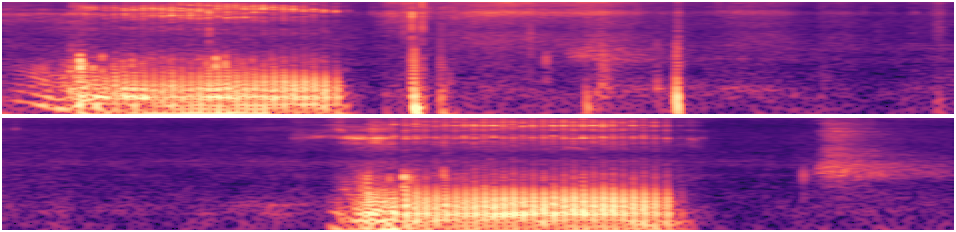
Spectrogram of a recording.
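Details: A sleeping Boston Terrier snoring: two long rattling snores, each about one and a half seconds of rapid vibrating pulses, separated by quiet breathing with a few soft clicks and rustles.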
